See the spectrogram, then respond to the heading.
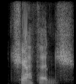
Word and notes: chaffinch: American English

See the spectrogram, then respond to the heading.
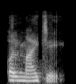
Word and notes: almighty: Indian

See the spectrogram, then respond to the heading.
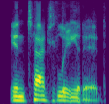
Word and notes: Intagliated: American English

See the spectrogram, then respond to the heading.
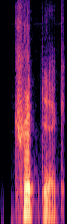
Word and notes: triptych: American English

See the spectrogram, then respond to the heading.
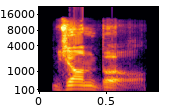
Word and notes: John Bull: British English

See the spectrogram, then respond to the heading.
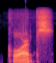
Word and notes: corpse: American English

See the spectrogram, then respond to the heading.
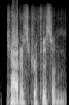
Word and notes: catastrophism: American English

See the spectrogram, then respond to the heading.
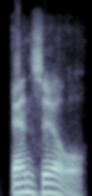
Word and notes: benzyl: American English

